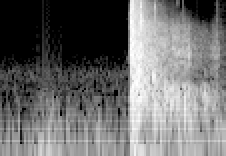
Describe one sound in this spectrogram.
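A rifle fires a single loud shot outdoors.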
